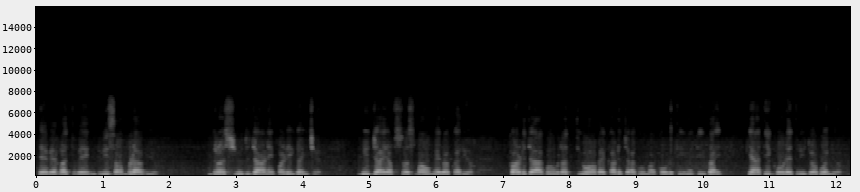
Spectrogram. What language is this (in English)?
Gujarati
